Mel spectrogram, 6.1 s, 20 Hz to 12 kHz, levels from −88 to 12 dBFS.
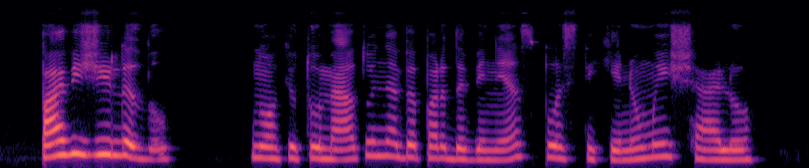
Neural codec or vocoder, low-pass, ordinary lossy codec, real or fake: none; 7.2 kHz; Opus, 24 kbps; real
